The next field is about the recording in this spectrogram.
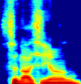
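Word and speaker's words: Cynoscion: Cynocian.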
